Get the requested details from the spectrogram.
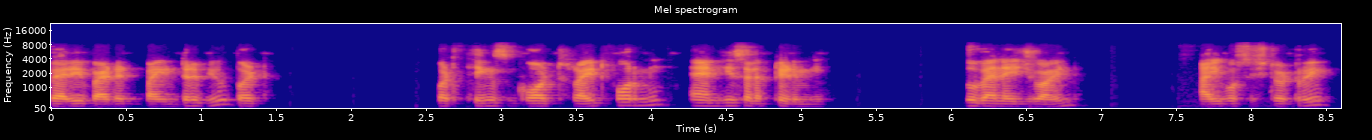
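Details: Young adult man from India who has stuttered since childhood, for over 10 years, with nervousness and fast speech rate as triggers and a father who also stammered; he says he still stutters in real life; stuttering.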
